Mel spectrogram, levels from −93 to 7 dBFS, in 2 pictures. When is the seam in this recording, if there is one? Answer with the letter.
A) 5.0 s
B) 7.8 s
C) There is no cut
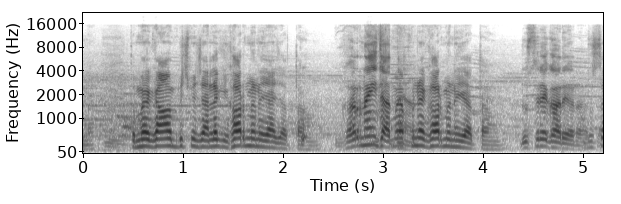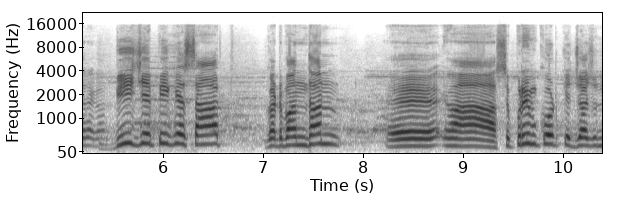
A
